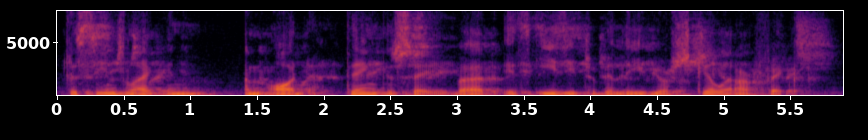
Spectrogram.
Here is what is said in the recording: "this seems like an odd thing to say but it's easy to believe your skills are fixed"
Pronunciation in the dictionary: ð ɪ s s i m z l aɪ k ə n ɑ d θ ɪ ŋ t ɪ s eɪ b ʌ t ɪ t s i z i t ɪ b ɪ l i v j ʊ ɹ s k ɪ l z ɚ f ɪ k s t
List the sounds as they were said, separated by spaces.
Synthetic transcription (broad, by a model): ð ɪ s s i m z l aɪ k ə n ɑ d θ ɪ ŋ t ɪ s eɪ b ʌ t ɪ t s i z i t ɪ b ɪ l i v j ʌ ɹ s k ɪ l ɚ f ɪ k s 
